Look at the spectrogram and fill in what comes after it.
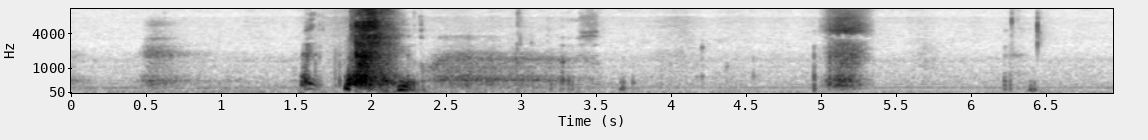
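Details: Person sneezing from allergies: a forceful sneeze after a sharp intake, then a second, smaller sneeze a few seconds later in a quiet room; sneezing.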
